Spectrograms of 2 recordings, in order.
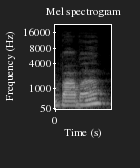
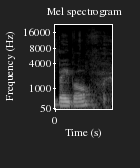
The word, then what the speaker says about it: Babel: lot of them so I got Babel or Baba I don't know how you pronounce it for me it's baba but I think it's Babel I got this from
